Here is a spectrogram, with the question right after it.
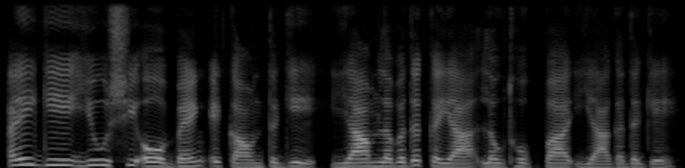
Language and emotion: Manipuri, neutral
